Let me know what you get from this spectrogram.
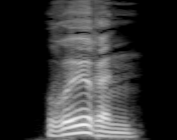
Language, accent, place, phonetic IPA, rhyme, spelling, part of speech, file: German, Germany, Berlin, [ˈʁøːʁən], -øːʁən, Röhren, noun, De-Röhren.ogg
- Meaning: 1. plural of Röhre 2. gerund of röhren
